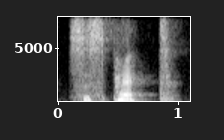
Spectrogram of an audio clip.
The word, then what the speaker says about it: suspect: I suspect not sus you put the stress on the last part which is the pecked part so you say I suspect suspect supect takes the most stress in the word and the last one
